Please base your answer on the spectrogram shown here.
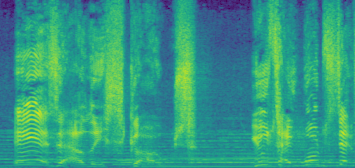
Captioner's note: none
